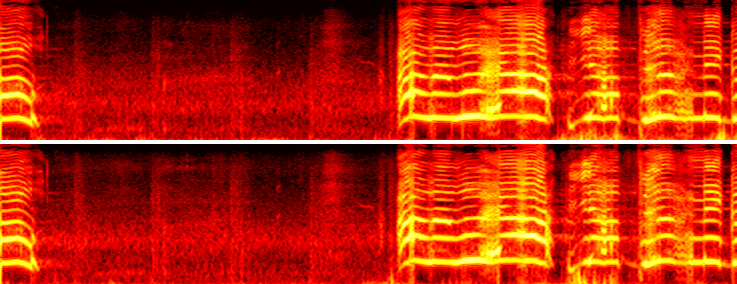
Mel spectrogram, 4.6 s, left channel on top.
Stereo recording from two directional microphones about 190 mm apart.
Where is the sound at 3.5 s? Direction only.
5° right (ahead or behind).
